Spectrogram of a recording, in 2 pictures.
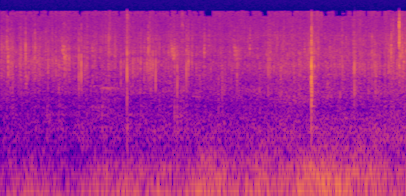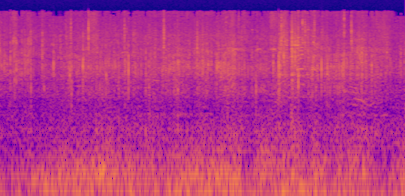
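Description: Bicycle tyres crunch and rattle over a gravel road.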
